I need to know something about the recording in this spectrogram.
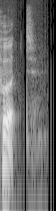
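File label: "put", English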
